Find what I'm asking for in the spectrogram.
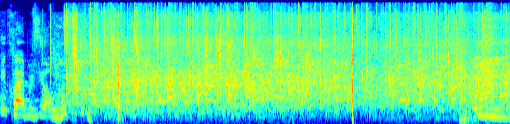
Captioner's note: applause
